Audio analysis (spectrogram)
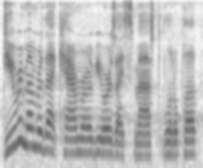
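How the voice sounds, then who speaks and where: A woman's voice: mid-range voice, lively intonation, a little fast, a little mellow, a little hiss or hum, close to an everyday voice. A woman playing a proud, honorable female werewolf in an audio drama, speaking in formal, old-fashioned, solemn phrases. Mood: smug, teasing.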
